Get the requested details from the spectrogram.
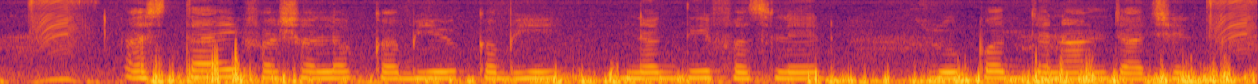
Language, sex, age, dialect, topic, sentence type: Magahi, female, 18-24, Northeastern/Surjapuri, agriculture, statement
